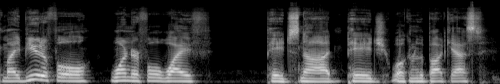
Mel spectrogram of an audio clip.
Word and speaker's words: Snaadt: my name is snod it rhymes with OD and you're listening to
